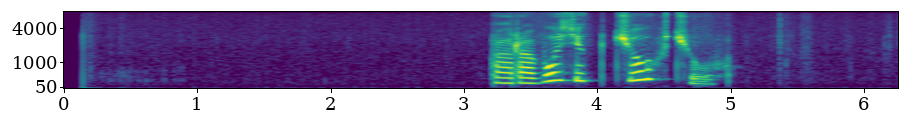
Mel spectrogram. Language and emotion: Russian, neutral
